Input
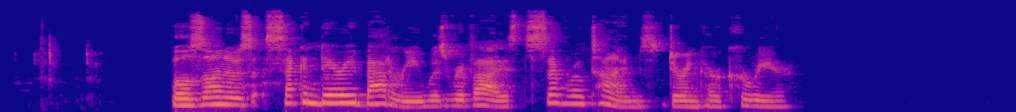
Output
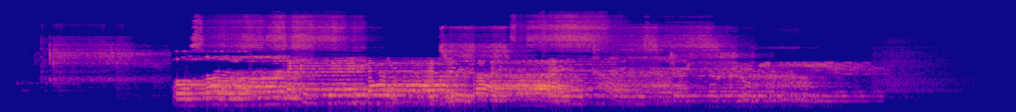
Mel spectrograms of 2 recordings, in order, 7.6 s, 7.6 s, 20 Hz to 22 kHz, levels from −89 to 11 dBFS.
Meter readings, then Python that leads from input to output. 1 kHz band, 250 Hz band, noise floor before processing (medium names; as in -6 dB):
+2.5 dB, -23.0 dB, -84 dBFS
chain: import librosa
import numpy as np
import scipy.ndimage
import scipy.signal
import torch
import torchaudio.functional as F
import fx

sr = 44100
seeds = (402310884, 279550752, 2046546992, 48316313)

y = fx.spec_gate(x, sr, threshold_db=-20, keep='strong')
y = scipy.signal.sosfilt(scipy.signal.butter(4, 620.0, 'highpass', fs=sr, output='sos'), y)
y = fx.high_shelf(y, sr, hz=3500.0, db=-4.0)
y = fx.level_steps(y, sr, step_db=14)
y = fx.echo_feedback(y, sr, ms=140, feedback_pct=20, wet_db=-14.0)
y = fx.rev_gated(y, sr, seeds[0], gate_ms=490, shape='rising', drr_db=-4.5)
y = fx.sustainer(y, sr, db_per_s=35.0)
